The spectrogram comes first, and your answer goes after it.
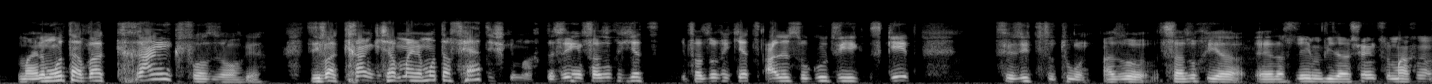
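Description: A man speaks with lively intonation at a fairly high pitch, in a dry, close sound with no echo. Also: moderate pace. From Hamburg, northern Germany. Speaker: MMA fighter. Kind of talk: life story interview. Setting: phone call. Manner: halting.

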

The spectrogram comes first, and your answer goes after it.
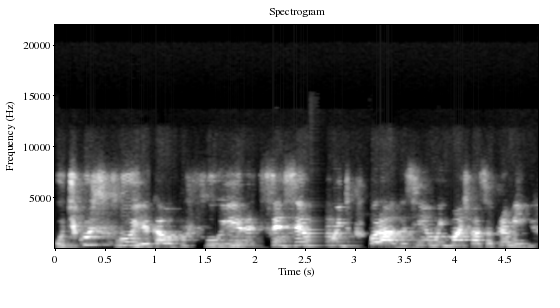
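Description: Her tone is bright and sharp, the pitch high, the intonation fairly even. The woman keeps a moderate pace, and room echo is audible. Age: 20s. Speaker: public health PhD student. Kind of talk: interview.

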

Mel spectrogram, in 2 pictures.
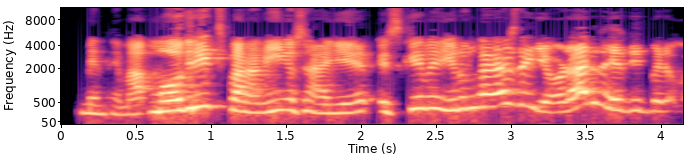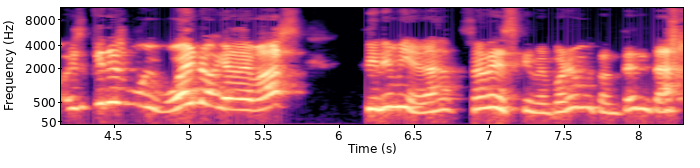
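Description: In a Spanish accent, a woman speaks in a raised, projected voice at a high pitch and fairly quick pace, with a bright, sharp tone and very wide pitch swings. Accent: Peninsular Spanish. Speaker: football podcast co-host. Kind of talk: casual chat.

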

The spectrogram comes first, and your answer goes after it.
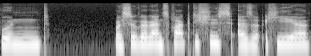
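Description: On a very clean recording with a silent background, a woman speaks in a monotone, flat intonation with a dry, close sound with no echo. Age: 20s. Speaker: professional football player. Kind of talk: interview.

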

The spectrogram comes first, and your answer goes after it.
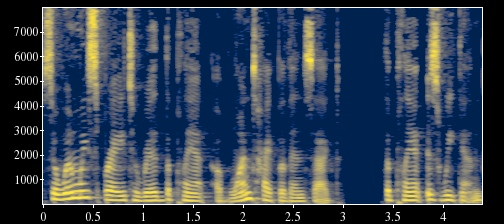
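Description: A woman speaks in an unremarkable speaking voice. Her pitch is fairly low and her pace moderate. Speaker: gardener, social media creator. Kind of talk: prepared recorded monologue.

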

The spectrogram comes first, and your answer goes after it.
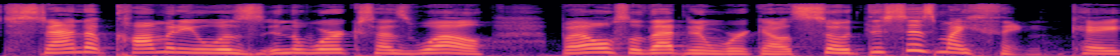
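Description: In a Californian accent, a woman with a high pitch speaks in an animated tone. Her moderate pace comes through on a very clean recording with a silent background. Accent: general American, California. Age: 20s. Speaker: podcast host. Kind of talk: casual solo monologue, podcast intro. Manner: animated, laughs often, stumbles on words; self-deprecating, humorous.

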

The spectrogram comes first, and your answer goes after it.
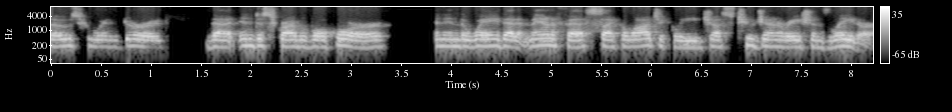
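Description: In an unremarkable speaking voice, the speaker talks at a moderate pace with fairly even intonation. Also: woman. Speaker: event moderator. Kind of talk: event moderation. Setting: video call.

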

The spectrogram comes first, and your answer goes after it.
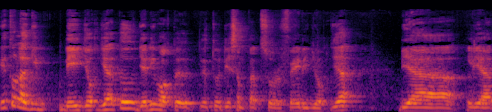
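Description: This man has an ordinary speaking voice with a fairly high pitch. He talks at a moderate pace with lively intonation. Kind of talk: casual chat.

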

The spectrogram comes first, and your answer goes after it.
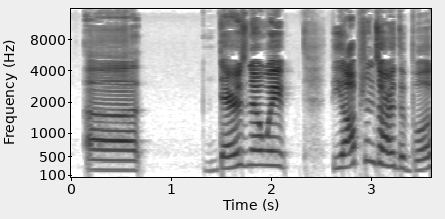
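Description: At a fairly slow pace, a woman talks in a very clean recording with a silent background and a dry, close sound free of echo. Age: 20s. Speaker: podcast host. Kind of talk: casual solo chat. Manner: halting, many restarts and fillers; laughs often.

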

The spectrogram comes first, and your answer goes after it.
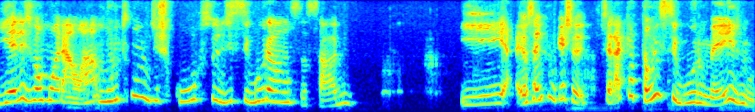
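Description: A woman speaks at a moderate pace in a high voice with a dark, mellow tone. Her pitch swings very widely. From Resende, Rio de Janeiro state, Brazil. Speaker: sociologist, postdoctoral researcher. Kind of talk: interview.

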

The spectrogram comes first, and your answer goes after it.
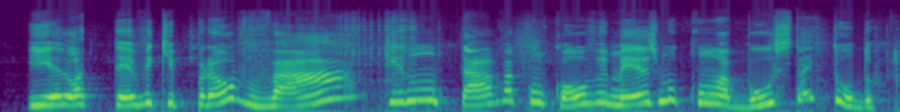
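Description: At a fairly slow pace, a woman speaks with a high pitch and lively intonation. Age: 40s. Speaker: charity founder. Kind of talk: casual chat.

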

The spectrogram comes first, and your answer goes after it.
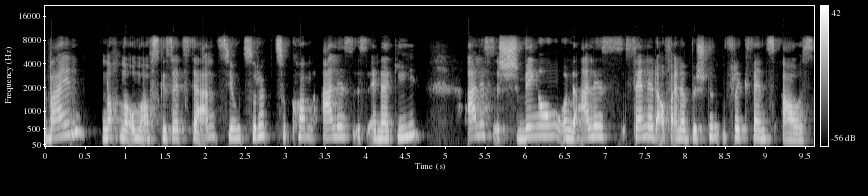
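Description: Her loudness very even, a woman speaks at a fairly slow pace in a high pitch with ordinary pitch variation. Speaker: podcast host, dating and manifestation coach. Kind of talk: motivational solo podcast monologue. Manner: free-flowing, unscripted speech; animated, voice rising in pitch.

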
